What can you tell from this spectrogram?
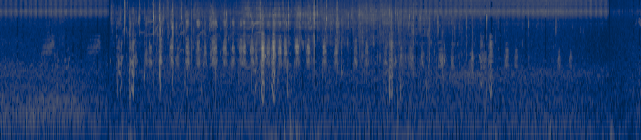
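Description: Mallards calling: a rapid run of short quacks starts about two seconds in, is loudest around the middle and thins out toward the end.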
